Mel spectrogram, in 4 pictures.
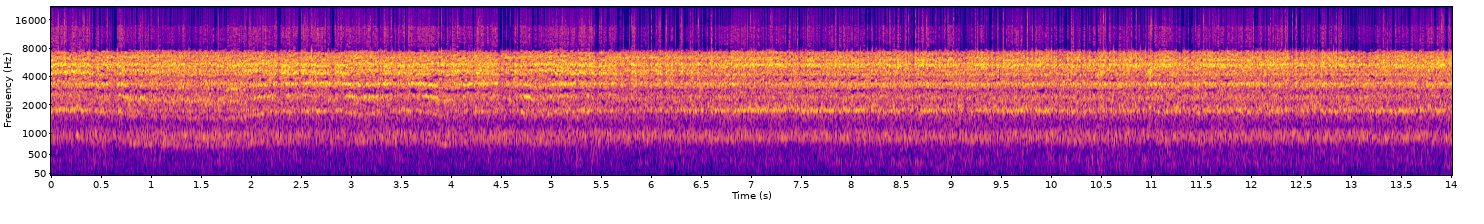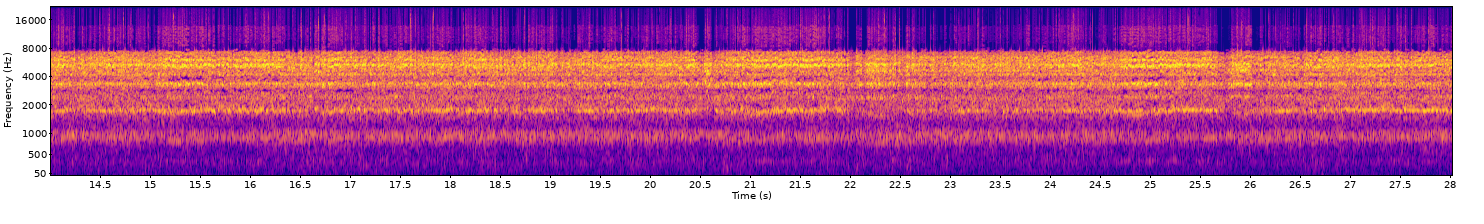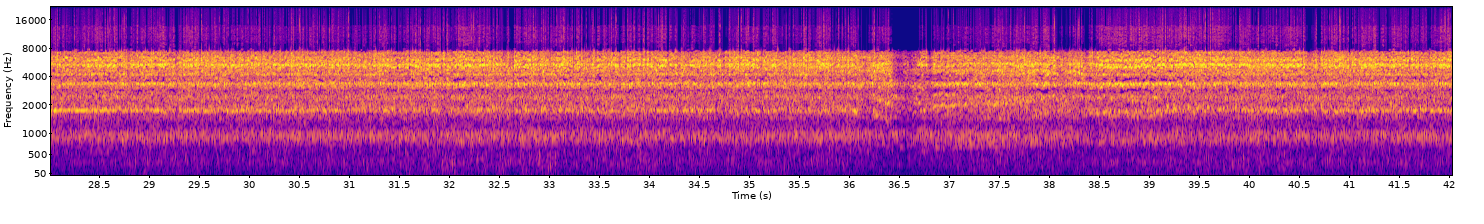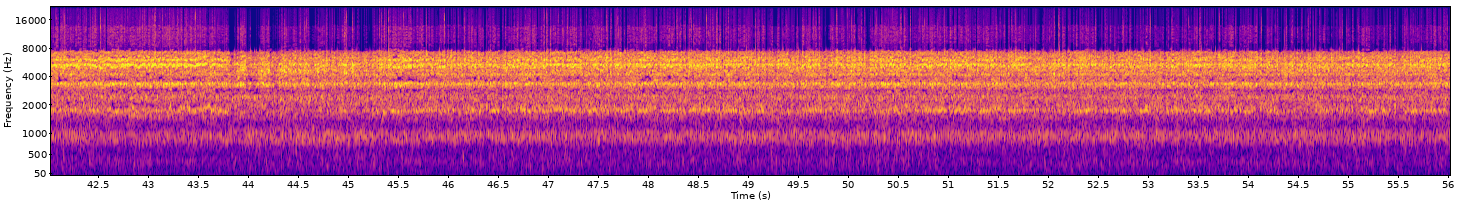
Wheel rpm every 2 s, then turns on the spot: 220, 230, 230, 230, 230, 230, 230, 230, 230, 230, 230, 230, 230, 230, 230, 230, 230, 230, 170, 220, 230, 230, 220, 230, 230, 230, 230, 230.
none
